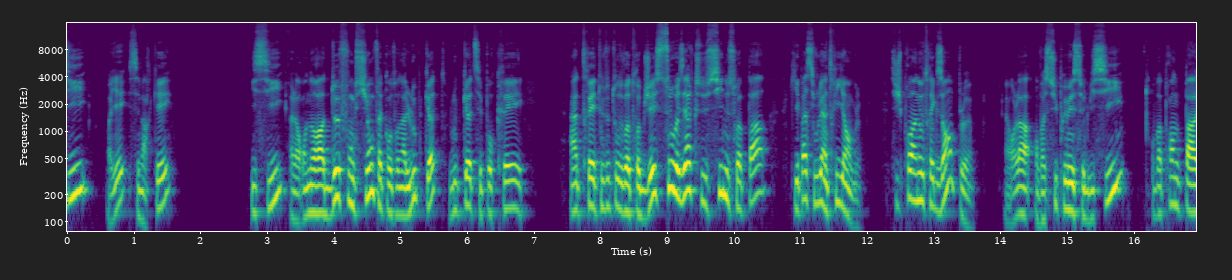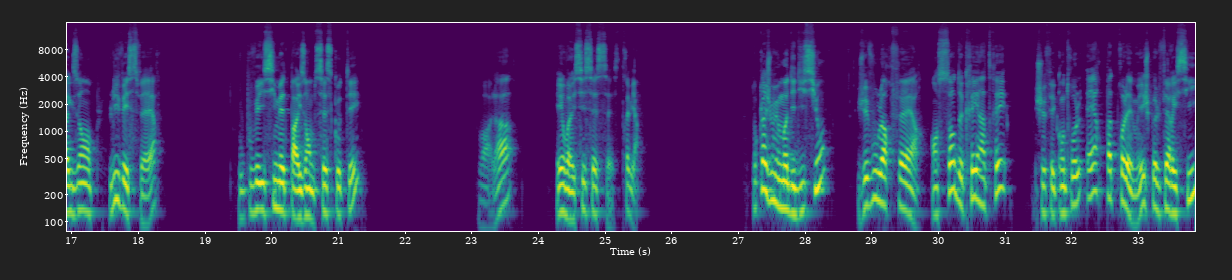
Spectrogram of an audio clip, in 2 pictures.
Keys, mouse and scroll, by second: 3.3 click, 3.9-18.5 drag, 12.3 Tab, 14.7 x, 16.2 shift+a, 18.5-20.2 middle drag, 20.2-24.8 drag, 22.9 Return, 24.8-27.7 middle drag, 26.1-26.8 scroll, 27.7 Tab, 28.6-29.6 scroll up 1, 29.6 a, 31.9 ctrl+r.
